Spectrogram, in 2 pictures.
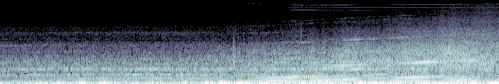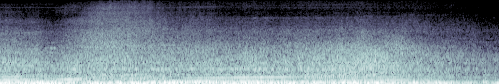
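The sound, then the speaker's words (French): Electric drive sound of a new Porsche Taycan GTS: a continuous whirring hum with layered tonal whines that sweep upward in pitch in repeated waves over steady road and motor noise. “Les sons que vous venez d'entendre proviennent de la nouvelle Porsche Taycan GTS et cette nouvelle sonorité plus expressive, qui contribue grandement à l'agrément de conduite, est exclusive à cette plus récente variante de la Taycan”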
